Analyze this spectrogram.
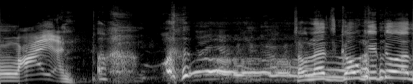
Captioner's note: sobbing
